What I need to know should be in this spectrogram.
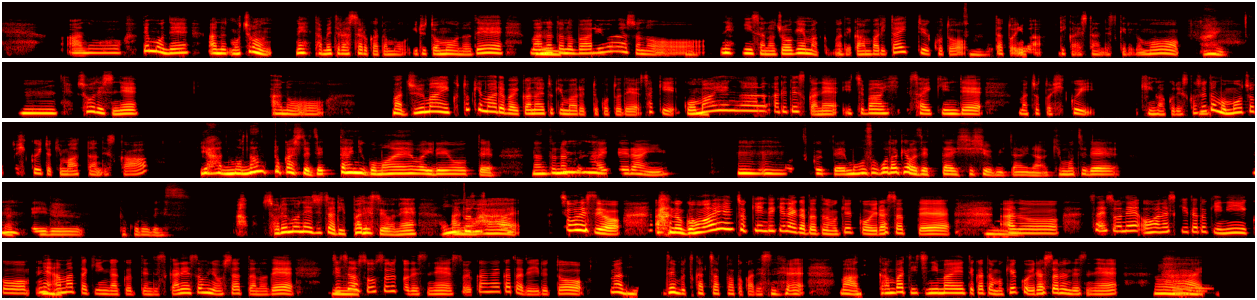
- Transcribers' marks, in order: unintelligible speech; "上限額" said as "じょうげんまく"; tapping; laughing while speaking: "そうですよ。あの"
- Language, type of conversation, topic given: Japanese, advice, 毎月決まった額を貯金する習慣を作れないのですが、どうすれば続けられますか？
